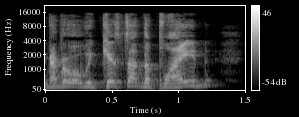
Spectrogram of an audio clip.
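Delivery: eager, thrilled, fast, excited gushing. Retelling a friend's excited remark about a video: imitating John excitedly. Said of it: "He's like".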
